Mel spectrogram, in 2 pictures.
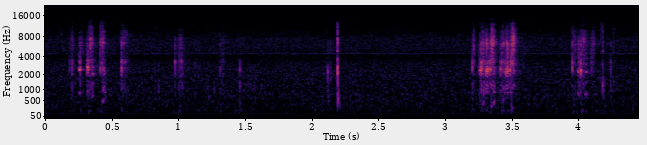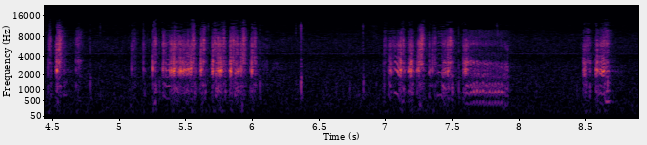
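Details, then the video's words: Cat meowing nonstop, a few drawn-out mews rising from crackly, scratchy bursts of noise indoors. "Cat Meowing Funny , Non Stop"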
